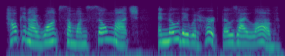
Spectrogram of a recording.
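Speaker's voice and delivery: ordinary delivery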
